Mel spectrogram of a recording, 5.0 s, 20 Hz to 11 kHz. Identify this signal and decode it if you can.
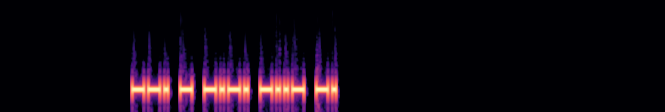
Morse code, heard as a keyed tone, about 39 wpm, 700 Hz. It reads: GTCXN
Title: Code Groups - 5 Letters - 40wpm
